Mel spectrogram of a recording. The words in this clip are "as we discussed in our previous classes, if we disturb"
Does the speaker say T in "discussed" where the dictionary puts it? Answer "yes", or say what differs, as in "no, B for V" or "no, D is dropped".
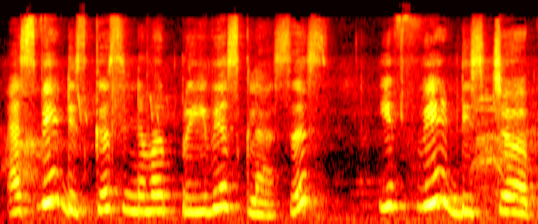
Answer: no, T is dropped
